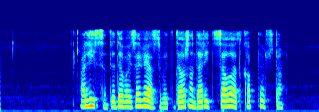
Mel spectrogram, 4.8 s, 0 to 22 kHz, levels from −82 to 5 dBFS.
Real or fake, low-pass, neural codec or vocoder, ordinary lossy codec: real; 7.2 kHz; none; none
